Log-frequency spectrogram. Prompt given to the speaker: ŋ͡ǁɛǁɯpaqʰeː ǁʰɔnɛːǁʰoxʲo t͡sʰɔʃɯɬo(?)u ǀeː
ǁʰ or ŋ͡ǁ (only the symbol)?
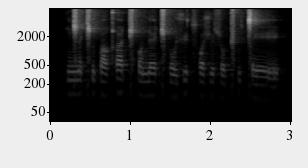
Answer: ǁʰ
